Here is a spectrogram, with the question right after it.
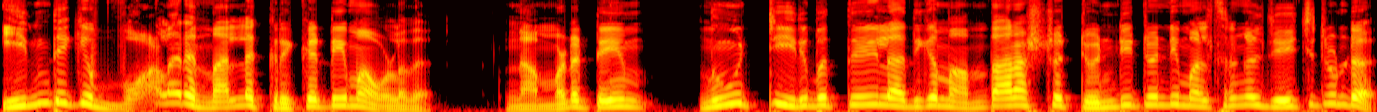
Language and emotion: Malayalam, happy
